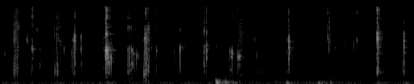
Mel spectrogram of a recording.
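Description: Crunchy chewing and munching noises made with a person's mouth, an irregular run of short clicks several times a second: eating sounds acted out for a toy puppy eating an ice cream cone.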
